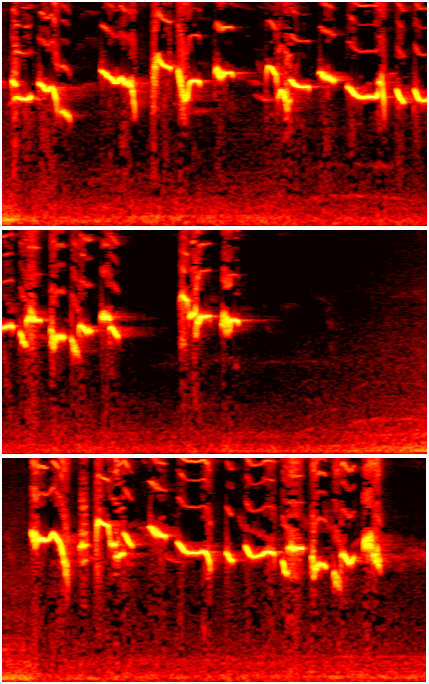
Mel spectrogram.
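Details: Lure song of an Oriental magpie-robin, used to spark fighting spirit: long bursts of loud, varied whistled phrases with sharp clicks, broken by a pause of about three seconds before the rich warbling resumes.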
